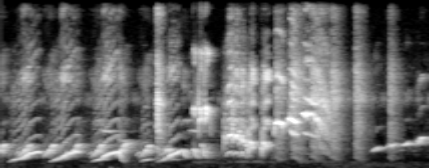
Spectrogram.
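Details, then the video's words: Singing Aceh white-rumped shama: rapid downward-sweeping whistles lead into loud scratchy, buzzy notes, ending with a soft rising whistle. "Murai Aceh"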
